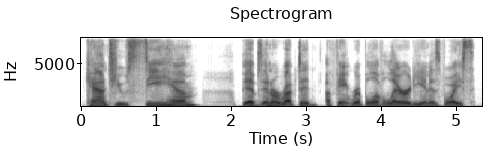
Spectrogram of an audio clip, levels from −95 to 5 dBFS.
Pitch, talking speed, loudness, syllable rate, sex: 180 Hz, 155 wpm, -18 LUFS, 4.8 syllables/s, female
